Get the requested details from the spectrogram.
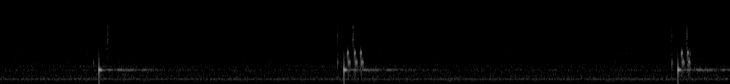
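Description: A short electronic chime sounds as game dialogue advances.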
